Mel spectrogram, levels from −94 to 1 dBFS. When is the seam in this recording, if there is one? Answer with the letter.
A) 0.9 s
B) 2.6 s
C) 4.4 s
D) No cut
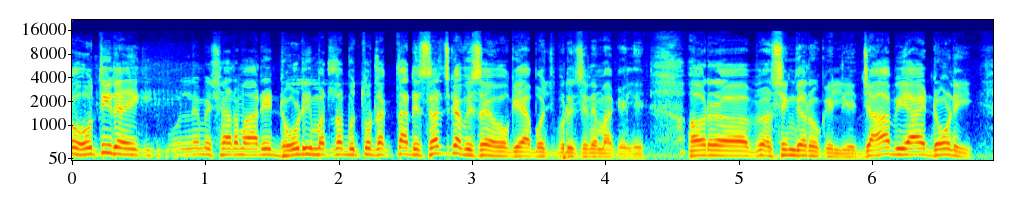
A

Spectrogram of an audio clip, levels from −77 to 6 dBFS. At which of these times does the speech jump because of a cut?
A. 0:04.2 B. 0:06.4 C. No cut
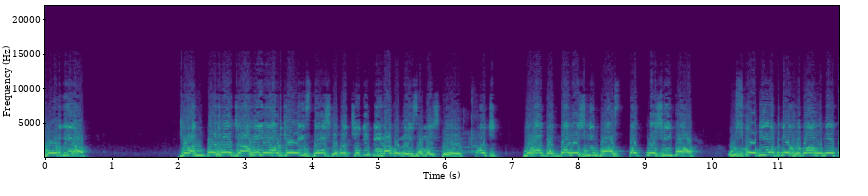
B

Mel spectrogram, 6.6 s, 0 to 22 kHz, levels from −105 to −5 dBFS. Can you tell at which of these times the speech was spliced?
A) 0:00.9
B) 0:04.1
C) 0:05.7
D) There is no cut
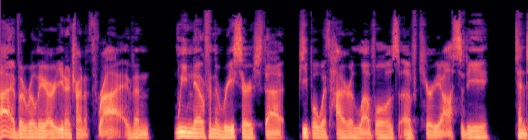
A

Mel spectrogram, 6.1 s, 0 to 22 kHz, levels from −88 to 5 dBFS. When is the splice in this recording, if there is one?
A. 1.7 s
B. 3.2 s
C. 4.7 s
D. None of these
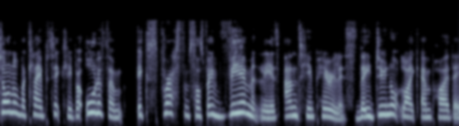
A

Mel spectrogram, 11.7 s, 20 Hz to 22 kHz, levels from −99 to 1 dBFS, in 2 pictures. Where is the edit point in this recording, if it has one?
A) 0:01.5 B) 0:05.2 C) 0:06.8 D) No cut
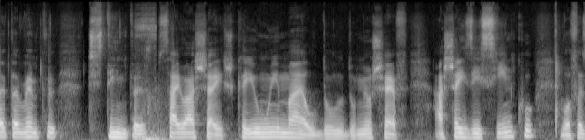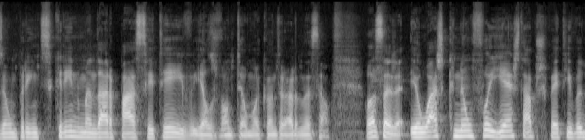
A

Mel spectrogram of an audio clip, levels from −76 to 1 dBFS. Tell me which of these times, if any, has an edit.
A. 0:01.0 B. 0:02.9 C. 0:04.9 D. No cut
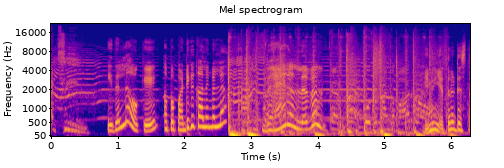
B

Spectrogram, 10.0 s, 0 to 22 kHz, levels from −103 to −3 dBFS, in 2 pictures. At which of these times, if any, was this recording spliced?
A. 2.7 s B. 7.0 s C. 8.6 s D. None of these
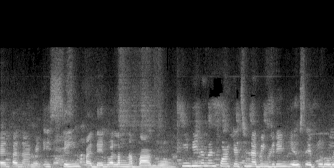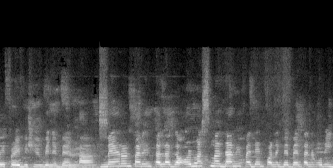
A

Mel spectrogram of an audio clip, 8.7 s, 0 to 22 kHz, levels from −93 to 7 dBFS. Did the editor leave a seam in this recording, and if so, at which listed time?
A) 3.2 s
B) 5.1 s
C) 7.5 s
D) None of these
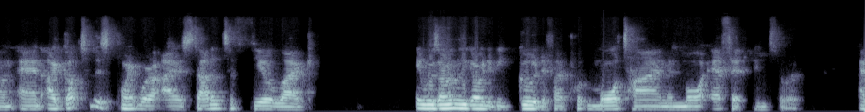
D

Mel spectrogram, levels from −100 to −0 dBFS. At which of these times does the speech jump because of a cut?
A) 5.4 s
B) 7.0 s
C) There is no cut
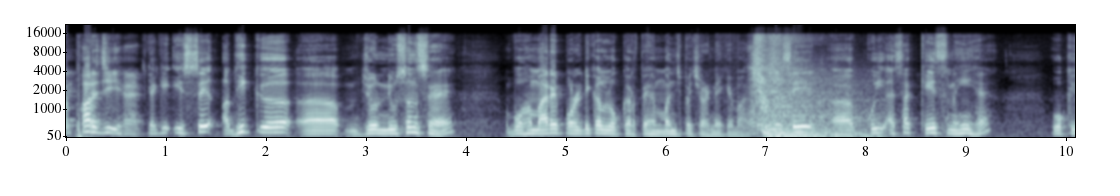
B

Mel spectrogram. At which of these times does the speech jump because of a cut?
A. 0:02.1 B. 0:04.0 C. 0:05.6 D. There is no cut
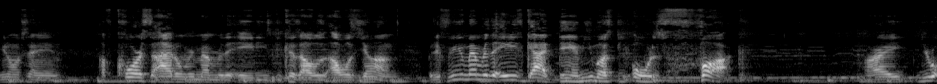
A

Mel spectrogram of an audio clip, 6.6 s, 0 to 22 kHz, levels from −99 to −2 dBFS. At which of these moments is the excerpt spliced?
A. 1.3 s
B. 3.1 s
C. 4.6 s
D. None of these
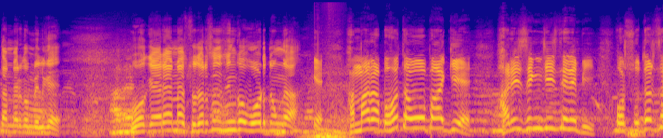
B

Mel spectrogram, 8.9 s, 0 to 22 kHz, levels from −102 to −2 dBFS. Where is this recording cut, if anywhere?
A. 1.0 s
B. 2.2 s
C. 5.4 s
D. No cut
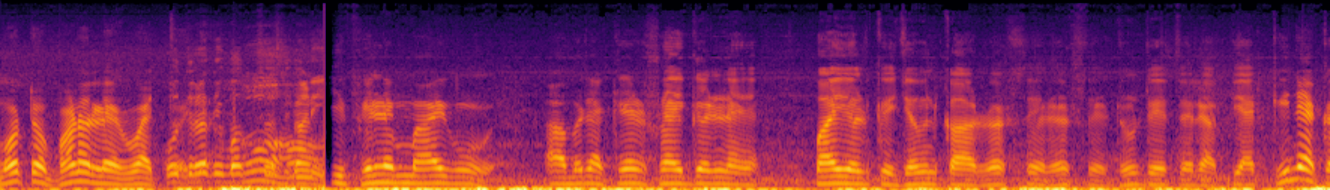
B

